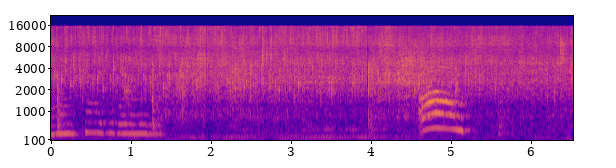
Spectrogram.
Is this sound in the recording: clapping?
no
